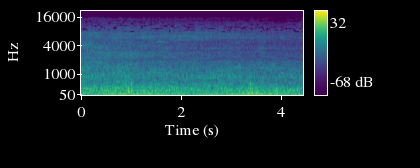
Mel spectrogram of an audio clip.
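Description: Steady rumble of city road traffic, with no single event standing out.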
